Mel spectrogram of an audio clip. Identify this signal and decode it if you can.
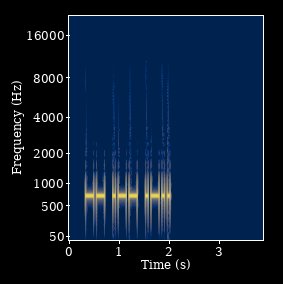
Morse code, heard as a keyed tone, about 21 wpm, 700 Hz. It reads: MWL
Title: USA Call Sign Postfixes - 3 Letters 22wpm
